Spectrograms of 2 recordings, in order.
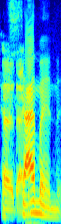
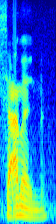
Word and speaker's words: salmon: supposed to pronounce it is it with the l or without the L no without it the L is Sil it's like salmon it's just salmon yeah salmon right so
